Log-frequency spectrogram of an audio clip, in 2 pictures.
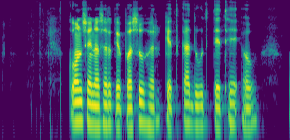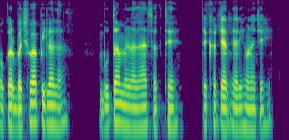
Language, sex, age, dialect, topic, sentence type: Chhattisgarhi, male, 25-30, Northern/Bhandar, agriculture, statement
